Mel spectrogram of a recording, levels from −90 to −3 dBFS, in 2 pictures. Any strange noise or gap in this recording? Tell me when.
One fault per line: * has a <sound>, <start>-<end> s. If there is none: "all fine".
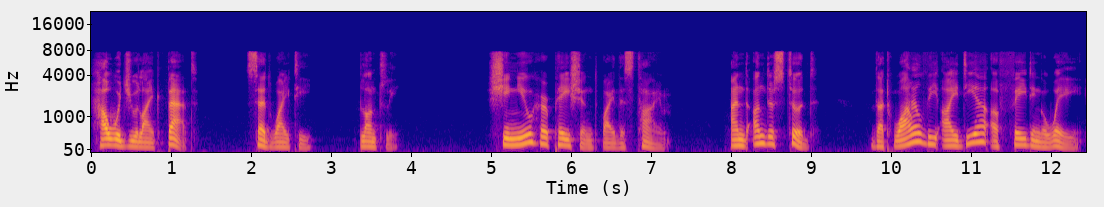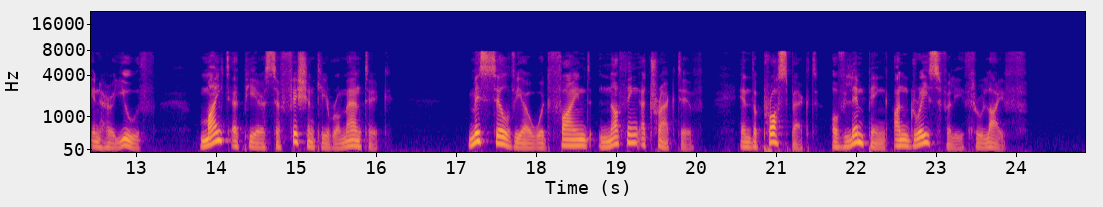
all fine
